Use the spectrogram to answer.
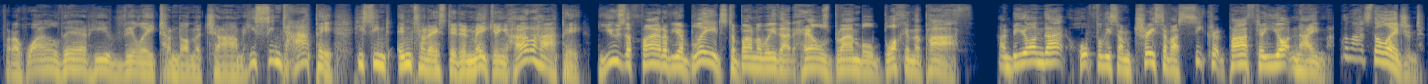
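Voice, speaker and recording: A wry old Scottish sage, a talking severed head from a fantasy video game. His voice is husky and rough-edged, swinging widely in pitch as he spins lore with eloquent, theatrical relish. The sound is close and dry. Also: sing-song, moderate pace, a bit bright, dry recording. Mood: storytelling. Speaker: companion and guide. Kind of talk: video game character dialogue and lore storytelling.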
